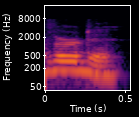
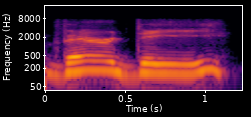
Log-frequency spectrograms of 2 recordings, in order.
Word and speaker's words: Verde: But then we have the spa uh Portuguese who had taken over the land and basically or you know settled the land pronouncing it ver and then we have English speakers hearing that and then pronouncing it without the e is what I think happened.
